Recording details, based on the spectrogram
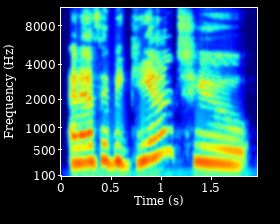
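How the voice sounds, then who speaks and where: A woman's voice: sits high, fairly even intonation, measured pace, no echo. Chatty woman telling her story, dry sound. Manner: chatty, frequent self-corrections and little laughs. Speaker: network marketer. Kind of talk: personal story monologue.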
